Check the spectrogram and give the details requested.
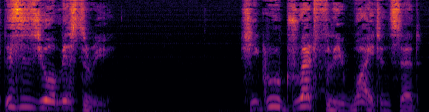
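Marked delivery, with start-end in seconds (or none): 0.0-1.1 higher-pitched, mildly accusing outcry; crying out. A narrator's reading. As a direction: confront them with a restrained cry. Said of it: "I cried".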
